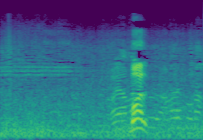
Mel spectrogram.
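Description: Steady street traffic noise, with a man's voice heard briefly a little past a second in.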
